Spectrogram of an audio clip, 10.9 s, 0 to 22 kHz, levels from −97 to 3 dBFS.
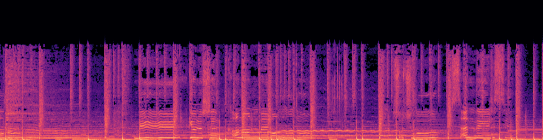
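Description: A run of compressed frames was never played, whether missing from the file or rejected by the decoder as damaged. At 1.09 to 1.12 s the audio jumps forward by around 70 ms, which fits about three 20 ms frames.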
